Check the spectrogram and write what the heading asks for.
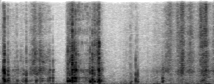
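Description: Handling a plastic bottle of silica gel beads: a series of short crackling clicks and rustles as a folded tea bag is pushed in among the beads and the screw cap is put back on.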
